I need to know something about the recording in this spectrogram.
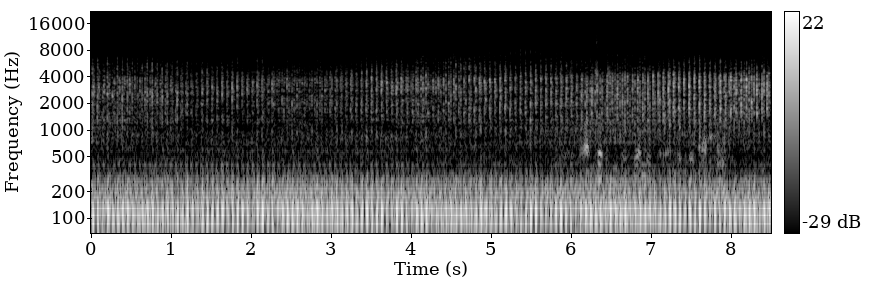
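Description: A small engine running steadily with a fast, even chugging beat.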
